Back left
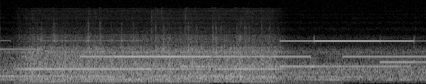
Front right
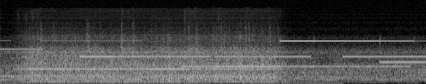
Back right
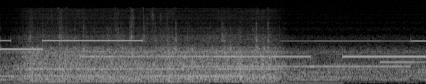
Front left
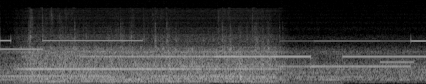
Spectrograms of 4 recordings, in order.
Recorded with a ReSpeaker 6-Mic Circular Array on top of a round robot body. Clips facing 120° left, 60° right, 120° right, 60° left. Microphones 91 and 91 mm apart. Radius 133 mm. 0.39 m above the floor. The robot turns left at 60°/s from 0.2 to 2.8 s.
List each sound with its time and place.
Only background noise.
